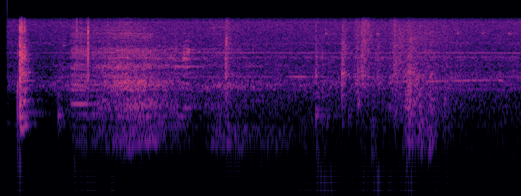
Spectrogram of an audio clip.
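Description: Rock music with guitars and drums plays through a television speaker.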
